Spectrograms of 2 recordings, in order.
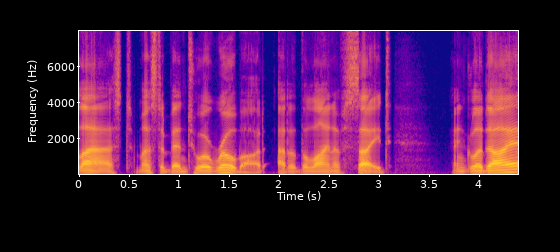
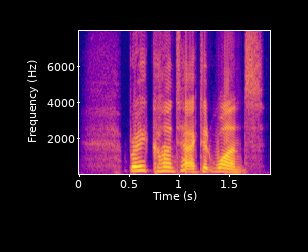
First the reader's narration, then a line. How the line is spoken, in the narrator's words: She shuddered in exaggerated disgust and called out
